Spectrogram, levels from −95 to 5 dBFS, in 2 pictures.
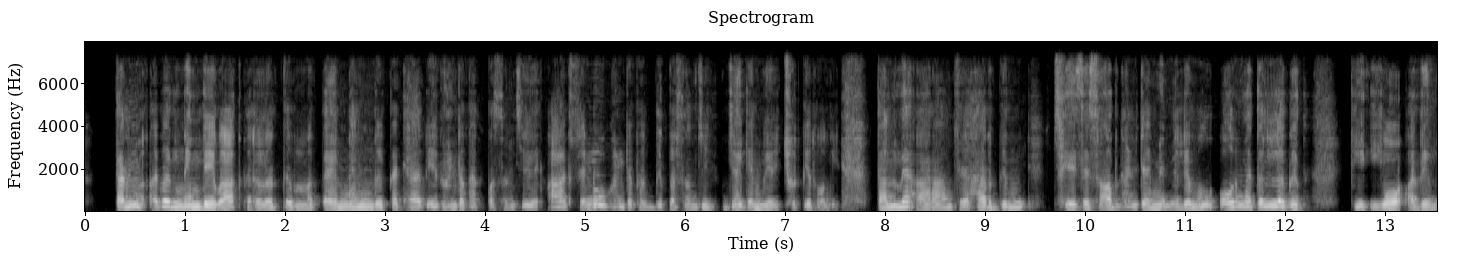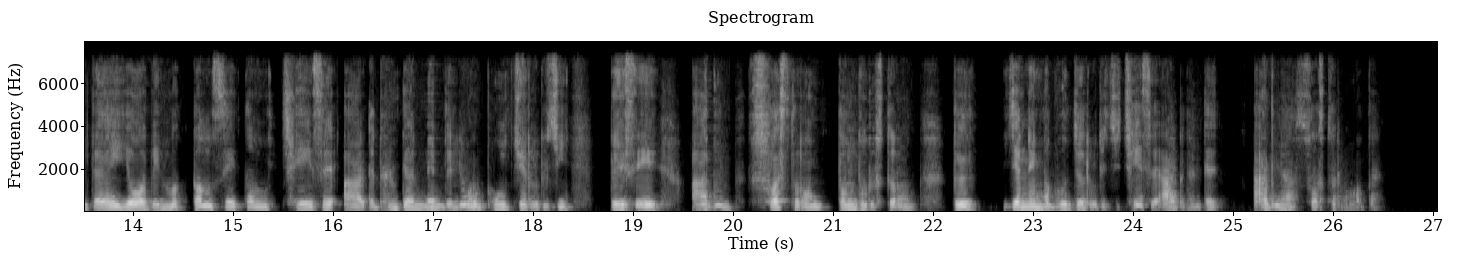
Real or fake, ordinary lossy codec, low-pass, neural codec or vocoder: fake; none; 7.2 kHz; codec, 44.1 kHz, 1.7 kbps, Pupu-Codec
